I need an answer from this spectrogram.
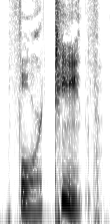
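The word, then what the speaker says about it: fourteenth: The stress is on the second syllable, 14th.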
